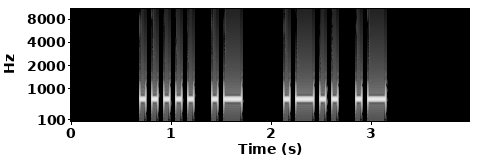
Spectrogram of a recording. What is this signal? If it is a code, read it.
Morse code, heard as a keyed tone, about 21 wpm, 700 Hz. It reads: 5A LA
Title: Field Day Exchanges Encore - 20wpm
